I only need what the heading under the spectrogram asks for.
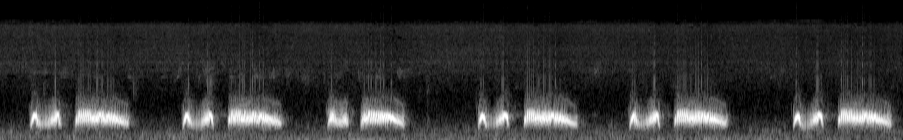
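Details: Female spotted dove cooing to call the male: a steady series of phrases, each two clipped notes and a sustained, slightly falling coo, repeating roughly every second and a half in quiet surroundings.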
